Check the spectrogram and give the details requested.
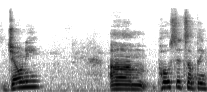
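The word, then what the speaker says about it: Gjoni: hers named aaron joni the last name is spelled g-j-o-n-i so i'm assuming or presuming that it's joanie um posted something called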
